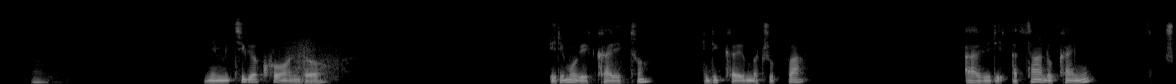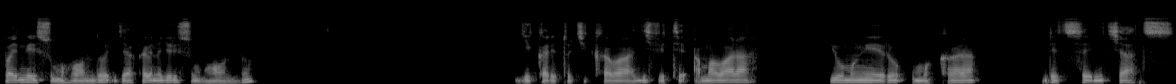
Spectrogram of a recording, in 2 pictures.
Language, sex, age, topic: Kinyarwanda, male, 18-24, health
